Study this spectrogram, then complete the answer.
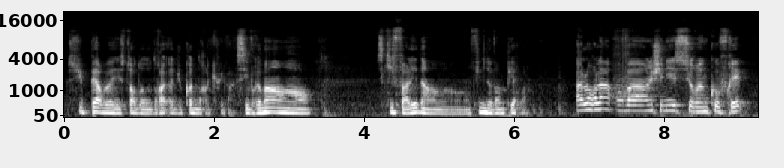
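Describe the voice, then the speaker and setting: A man chatting casually about films from his collection, full of fillers, often trailing off softly at the ends of phrases. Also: mid-range voice, expressive, measured pace. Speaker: film collector presenting his steelbooks. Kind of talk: casual unboxing-style chat.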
